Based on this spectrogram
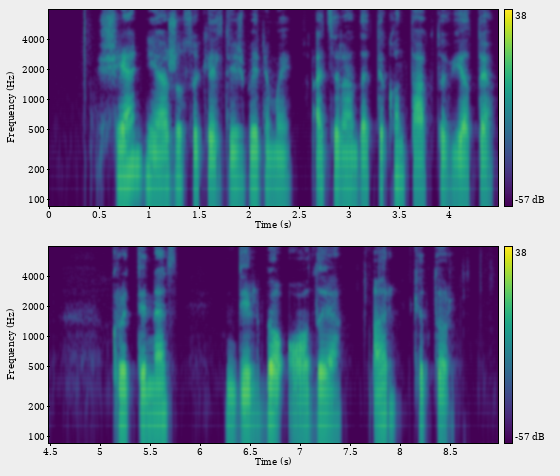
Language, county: Lithuanian, Telšiai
